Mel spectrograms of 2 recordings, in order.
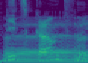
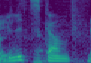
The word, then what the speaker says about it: Blitzkampf: Oui, bon, Akatsuki Blindkampf. – Blitzkampf. – Blitzkampf.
